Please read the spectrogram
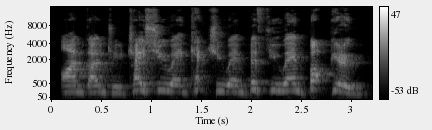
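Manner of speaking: loud, rhythmic dog threat; a cross puppy yelling threats; yelled threat. Acted. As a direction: yell it, hitting each and. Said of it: "yelled Bob".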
